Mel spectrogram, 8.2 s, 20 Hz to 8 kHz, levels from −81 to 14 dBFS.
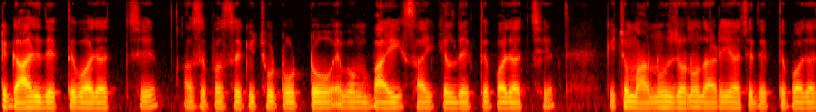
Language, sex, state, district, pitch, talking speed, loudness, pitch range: Bengali, male, West Bengal, Malda, 105 Hz, 155 wpm, -21 LUFS, 105-110 Hz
